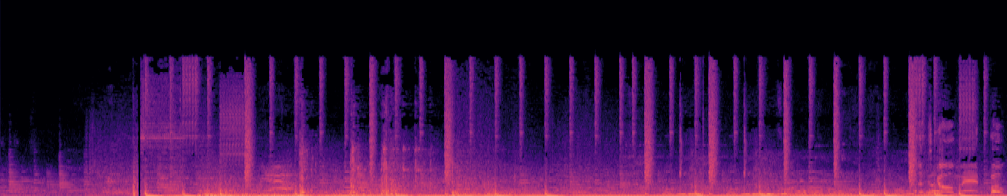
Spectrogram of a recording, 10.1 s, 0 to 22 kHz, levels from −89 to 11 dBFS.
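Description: At 1.37–1.40 s and 7.02 s, CD skips: brief mutes (about 30 ms, then barely any) and ticks, after which playback resumes elsewhere on the spiral, unlike a dropout.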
